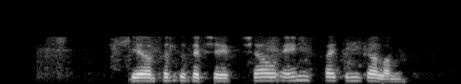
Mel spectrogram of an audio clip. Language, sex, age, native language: Icelandic, male, 20-29, Icelandic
